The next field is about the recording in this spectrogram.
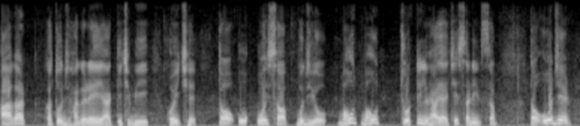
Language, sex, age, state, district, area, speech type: Maithili, male, 18-30, Bihar, Darbhanga, rural, spontaneous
